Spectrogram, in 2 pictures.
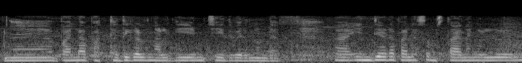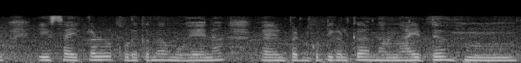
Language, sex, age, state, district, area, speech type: Malayalam, female, 45-60, Kerala, Idukki, rural, spontaneous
